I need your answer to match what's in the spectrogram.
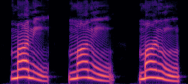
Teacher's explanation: Y lo que hay que hacer es que el, la pronunciación de la EI ese diptongo EI, EY, pues se mezcla y se convierte en una I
